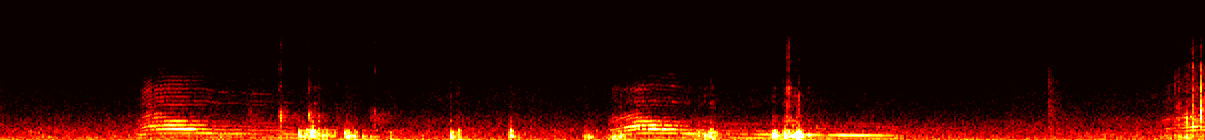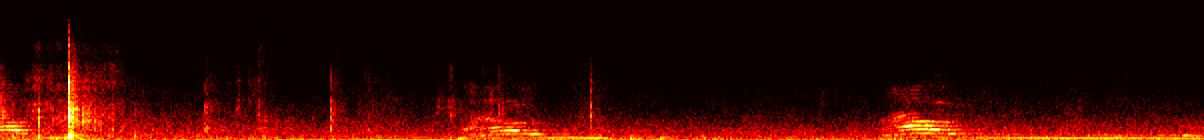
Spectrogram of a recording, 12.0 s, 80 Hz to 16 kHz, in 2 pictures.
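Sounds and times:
cats meowing: 0.7 - 2.0, 2.9 - 4.5, 5.8 - 6.6, 8.3 - 9.3, 10.4 - 12.0.

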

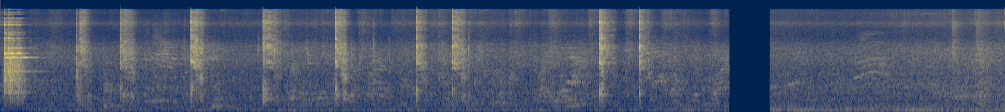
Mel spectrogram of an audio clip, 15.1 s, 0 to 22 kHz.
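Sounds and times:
metal spatula scraping a wok: 0.0 - 10.2.

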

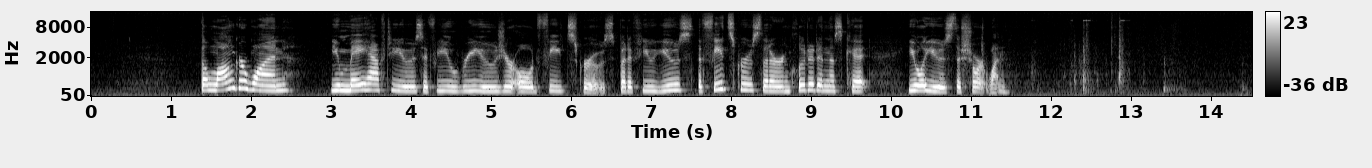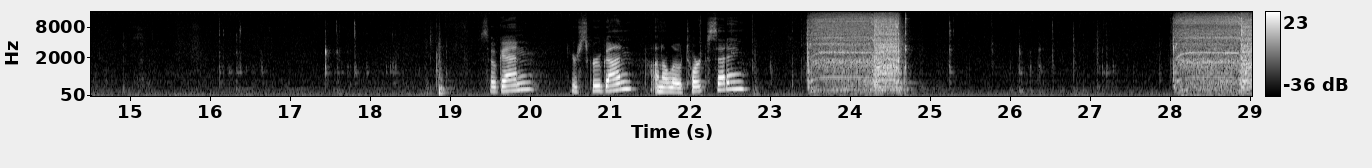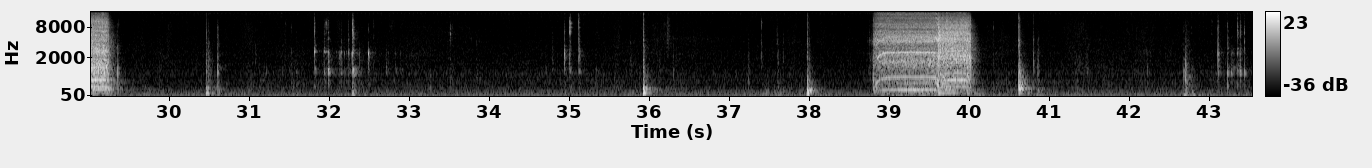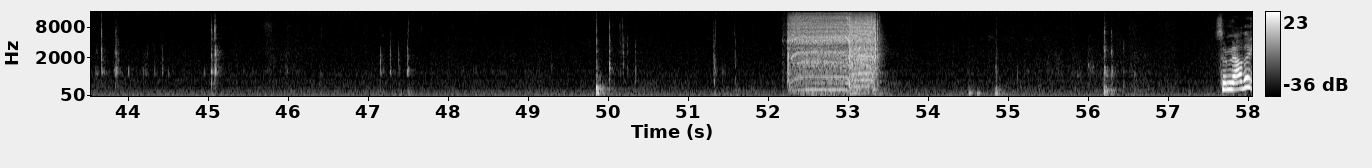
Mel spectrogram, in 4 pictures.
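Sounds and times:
cordless screw gun driving screws: 23.4 - 24.8, 28.0 - 29.4, 38.8 - 40.2, 52.2 - 53.5.

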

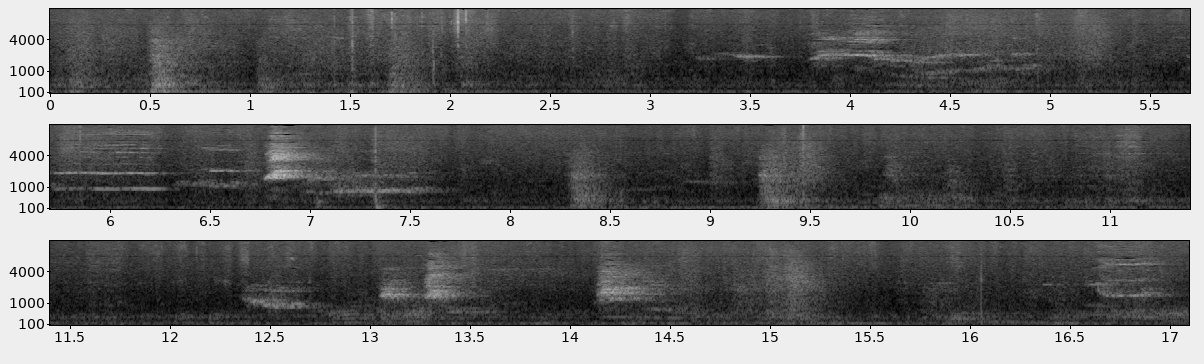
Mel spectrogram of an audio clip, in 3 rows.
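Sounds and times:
puppies squeaking and whining: 3.0 - 7.9, 12.3 - 14.8, 15.8 - 17.0.

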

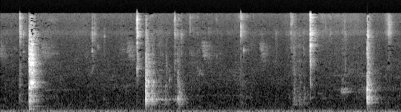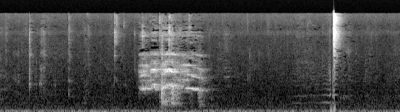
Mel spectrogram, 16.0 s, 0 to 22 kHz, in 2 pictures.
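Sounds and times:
rooster crowing: 10.8 - 12.4.

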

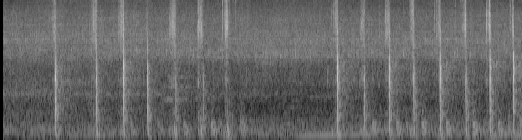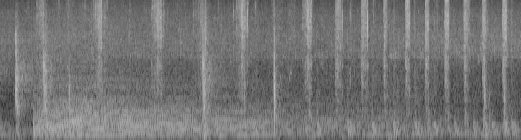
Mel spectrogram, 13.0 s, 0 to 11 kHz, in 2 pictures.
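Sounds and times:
knife chopping on cutting board: 4.2 - 7.2, 9.0 - 13.0.

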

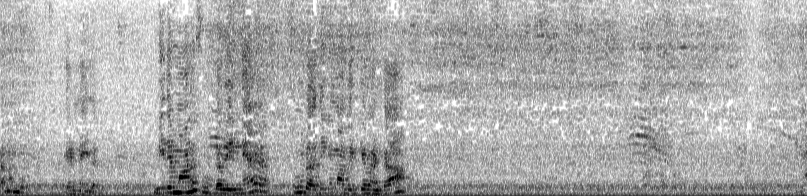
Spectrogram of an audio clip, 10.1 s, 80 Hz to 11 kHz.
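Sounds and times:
low electrical hum: 0.0 - 10.0
even hiss: 2.2 - 10.0
faint wavering cry: 7.8 - 8.5.

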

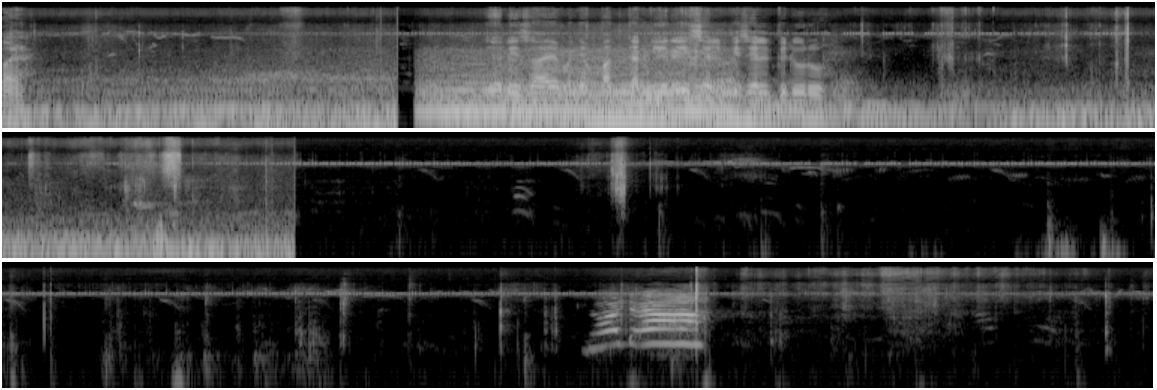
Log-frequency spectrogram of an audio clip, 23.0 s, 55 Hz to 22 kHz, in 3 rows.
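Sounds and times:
high-pitched insect trill: 4.8 - 23.0.

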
